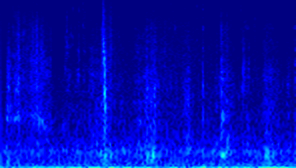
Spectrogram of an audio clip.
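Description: Crunchy bites and chewing of a chocolate chip cookie, with sharp crackly crunches recurring every half second or so over steady mouth noises; no one speaks.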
